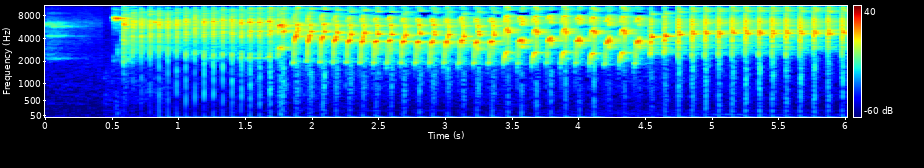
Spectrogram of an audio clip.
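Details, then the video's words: Lovebird singing as a lure for other lovebirds, starting abruptly after a brief quiet moment into a long, rapid, buzzy chattering trill of high notes that grows louder and keeps going. "BANYAK LOVEBIRD LANGSUNG BUNYI, Setelah DI RANGSANG Dengan Suara Lovebird ini"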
